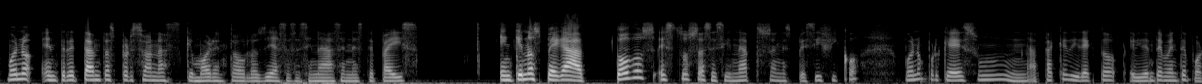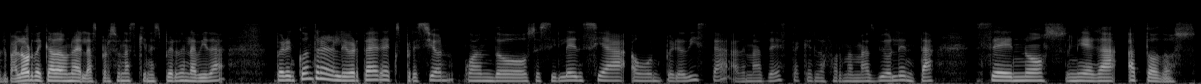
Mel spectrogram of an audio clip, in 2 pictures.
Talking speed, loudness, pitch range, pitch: 180 wpm, -28 LUFS, 165-200 Hz, 180 Hz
